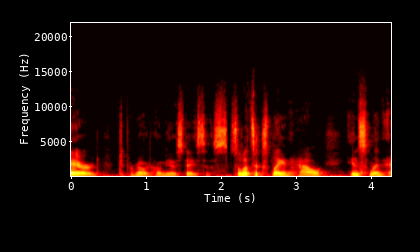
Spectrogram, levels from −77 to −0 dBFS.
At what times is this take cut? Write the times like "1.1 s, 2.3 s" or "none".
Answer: 1.8 s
